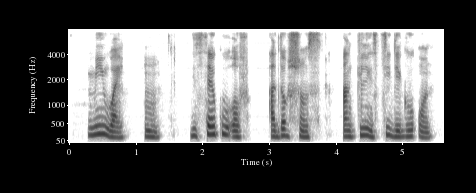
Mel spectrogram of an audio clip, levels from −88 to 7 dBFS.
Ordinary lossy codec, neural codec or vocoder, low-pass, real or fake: none; vocoder, 22.05 kHz, 80 mel bands, HiFi-GAN; 7.2 kHz; fake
